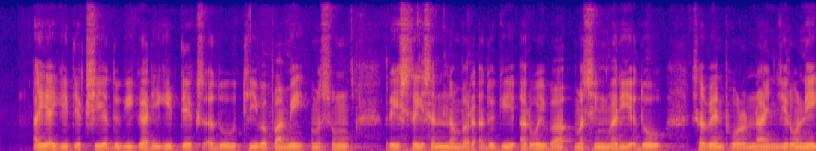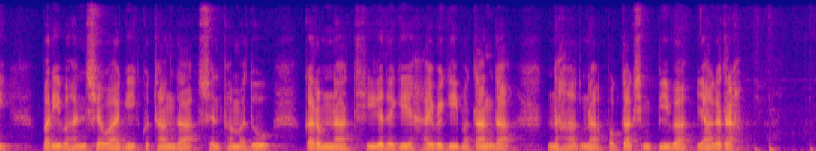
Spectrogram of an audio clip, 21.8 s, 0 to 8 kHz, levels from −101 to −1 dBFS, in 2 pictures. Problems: background sounds at intervals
